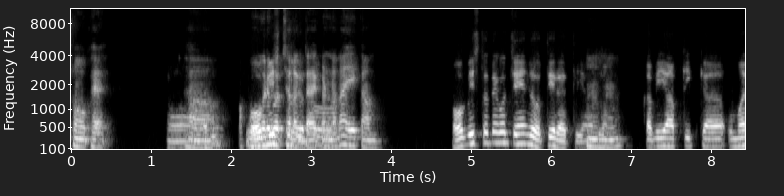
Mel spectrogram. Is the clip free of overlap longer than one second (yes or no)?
no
